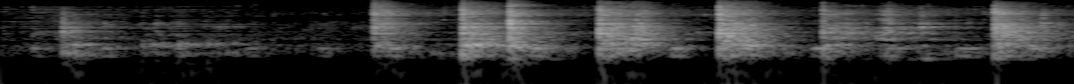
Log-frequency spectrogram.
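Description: Metal spoon scraping mashed boiled potato off a plate into an aluminium pan, knocking against the plate and pan in a run of sharp clinks about three a second from about a second and a half in.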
